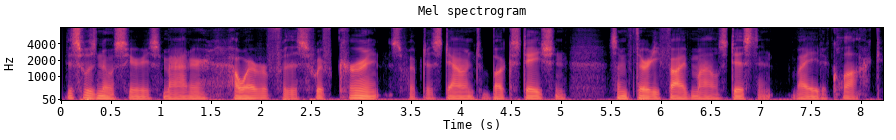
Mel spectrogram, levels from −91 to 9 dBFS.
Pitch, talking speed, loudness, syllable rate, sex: 85 Hz, 175 wpm, -22 LUFS, 4.5 syllables/s, male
